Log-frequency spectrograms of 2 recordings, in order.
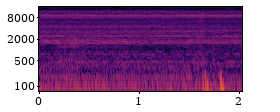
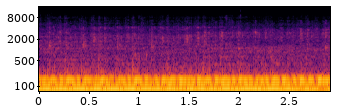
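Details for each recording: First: Bandit Trans Am V8 leak-down test, engine off, compressed air into a cylinder: steady hiss escaping from the crankcase vent, not the exhaust, as air gets past worn piston rings; severe leak-down on that cylinder. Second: Pontiac Trans Am Bandit with a newly installed, roughly 170 hp cast-iron V8, idling with a quiet, even burble and no knocks or misses; normal idle.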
